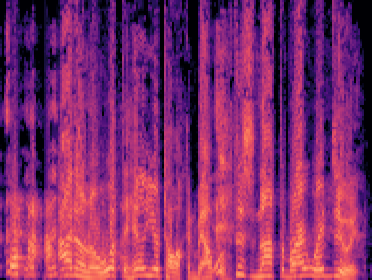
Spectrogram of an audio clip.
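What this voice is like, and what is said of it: Fake Southern accent. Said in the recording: “my southern accent's real. is fake.”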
